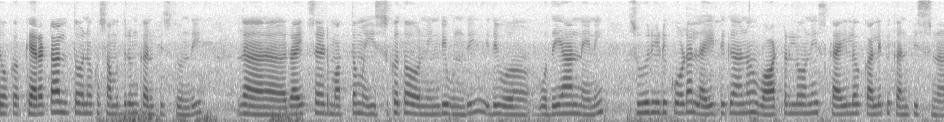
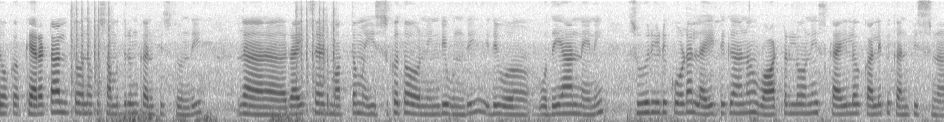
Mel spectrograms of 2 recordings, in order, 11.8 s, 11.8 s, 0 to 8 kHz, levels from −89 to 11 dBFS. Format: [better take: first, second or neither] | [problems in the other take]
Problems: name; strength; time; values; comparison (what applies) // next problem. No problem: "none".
first | background sound (Cupboard open or close / Door); 10 dB below the speech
